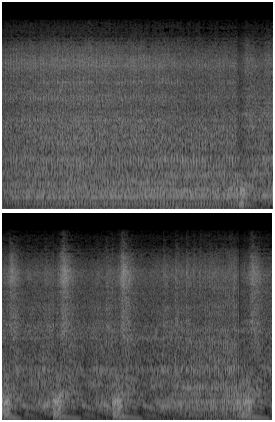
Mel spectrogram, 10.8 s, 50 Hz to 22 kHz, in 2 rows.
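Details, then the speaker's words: KTM 65 two-stroke motocross bike, after fix: plugged pilot jet cleaned and new power valve hose to expansion chamber fitted; idles then blips cleanly to high revs and drops back smoothly, no bogging; sounds a lot better, normal revving. "Yeah, pilot was plugged. Pilot was plugged. Yep, so go again. Sounds better. Sounds a lot better."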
